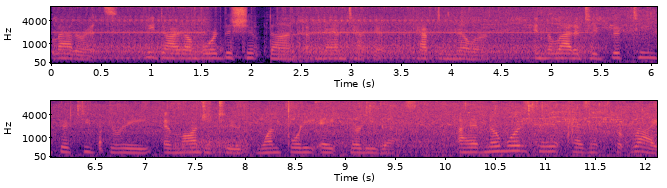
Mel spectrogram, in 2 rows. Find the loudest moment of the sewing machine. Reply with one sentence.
The loudest moment of the sewing machine is at 3 seconds.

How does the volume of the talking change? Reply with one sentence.
The volume of the talking stays about the same.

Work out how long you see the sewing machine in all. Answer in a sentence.
You can hear the sewing machine for 12 seconds altogether.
